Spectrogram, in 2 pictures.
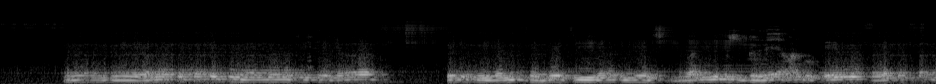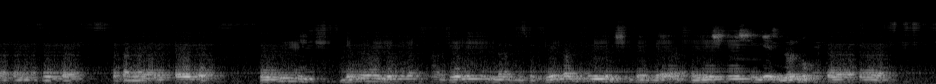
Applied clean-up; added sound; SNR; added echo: neural separator model SepFormer DNS4.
